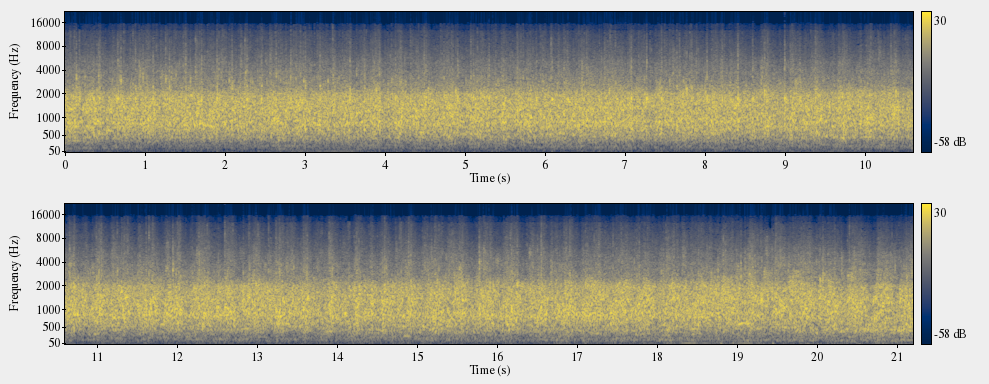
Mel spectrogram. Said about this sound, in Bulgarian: А сега ми позволете да ви приканя да изпратиме нашите гости със ставане на крака и аплодисменти. Благодарим за това, че те ни уважиха и се надяваме да бъдем заедно.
